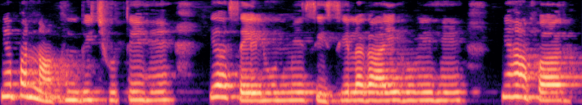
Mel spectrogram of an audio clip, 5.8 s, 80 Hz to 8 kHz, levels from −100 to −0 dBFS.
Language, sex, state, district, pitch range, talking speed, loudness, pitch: Hindi, female, Bihar, Saran, 220-230 Hz, 165 wpm, -15 LUFS, 220 Hz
